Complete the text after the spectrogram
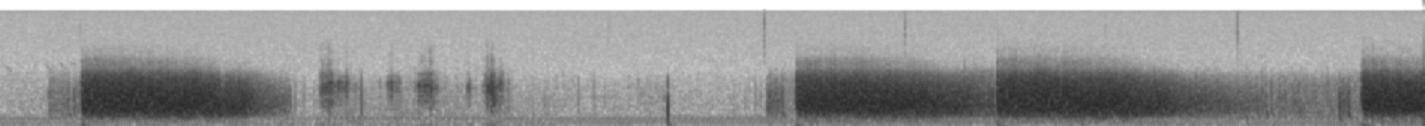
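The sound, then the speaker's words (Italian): Gunfire at a shooting range: three long, loud bursts of roaring report, with a cluster of smaller, sharper cracks between the first two. “Devo proprio sparare. E cosa aspetti?”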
